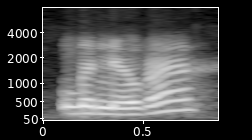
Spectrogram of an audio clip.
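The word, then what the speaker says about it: Lenovo: I think it's pronounced Lenova.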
